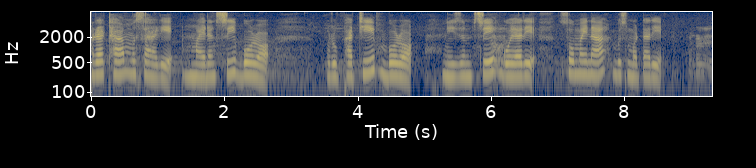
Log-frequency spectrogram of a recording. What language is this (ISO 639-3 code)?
brx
